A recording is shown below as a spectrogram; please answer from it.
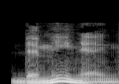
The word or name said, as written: demeaning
